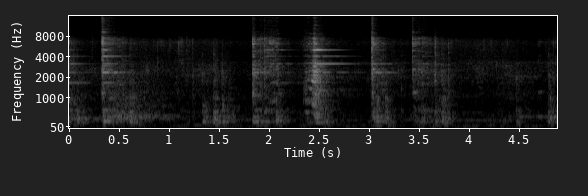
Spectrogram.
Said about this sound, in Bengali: তেলের সাথে মিক্স করব।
